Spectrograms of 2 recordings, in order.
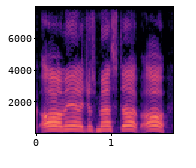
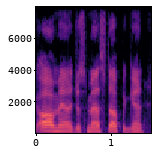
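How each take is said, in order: First: Loud high groan of a blunder; dismayed exclaim. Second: Said in the usual way. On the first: Retold or imitated. Gamer reacting to his mistake, loud dismay. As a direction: yelp it like you just botched a move. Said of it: "I'm like". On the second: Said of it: "and then I'm like".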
